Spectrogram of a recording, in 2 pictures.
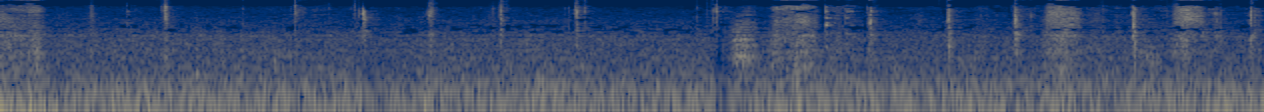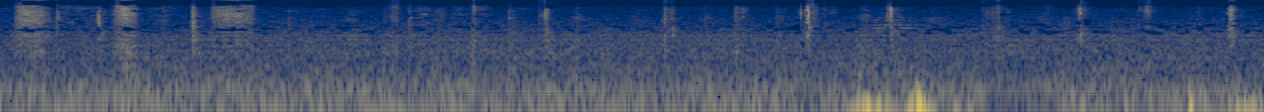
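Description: Close-up chewing and wet mouth smacking of a person eating braised pork and rice, with irregular short clicks over a steady low hum, and a few low thuds near the end.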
